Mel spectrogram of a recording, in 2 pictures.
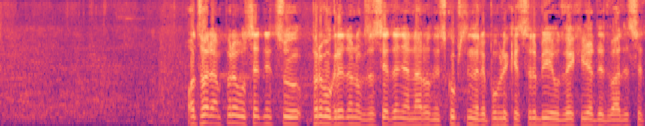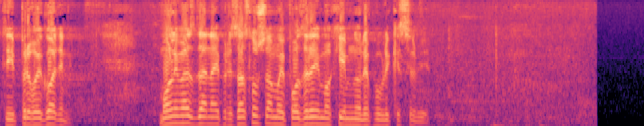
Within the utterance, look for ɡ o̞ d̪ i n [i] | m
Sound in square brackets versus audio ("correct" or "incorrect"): correct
